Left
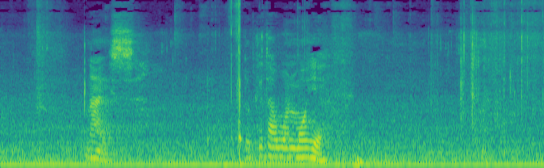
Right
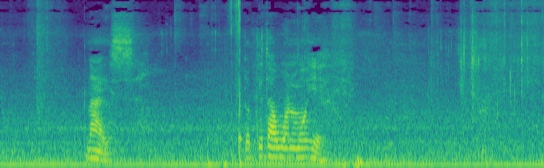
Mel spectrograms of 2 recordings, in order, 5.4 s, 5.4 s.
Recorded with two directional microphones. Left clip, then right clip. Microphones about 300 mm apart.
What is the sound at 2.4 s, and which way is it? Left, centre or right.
Speech, centre.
